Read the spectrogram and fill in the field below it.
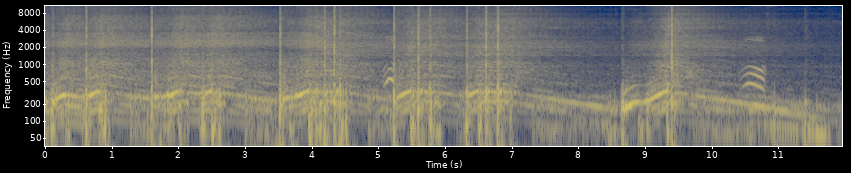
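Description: A car engine revs hard again and again.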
